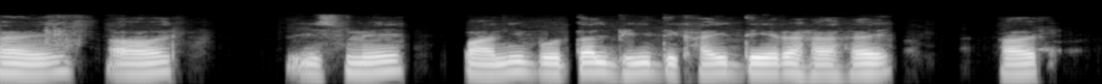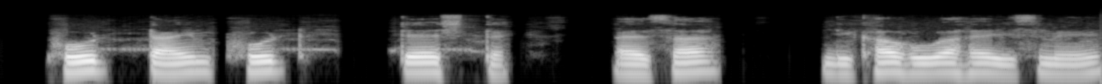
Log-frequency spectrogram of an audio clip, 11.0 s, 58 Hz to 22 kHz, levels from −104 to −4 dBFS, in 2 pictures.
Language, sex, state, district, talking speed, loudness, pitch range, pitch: Hindi, male, Chhattisgarh, Balrampur, 115 wpm, -19 LUFS, 120-135 Hz, 125 Hz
